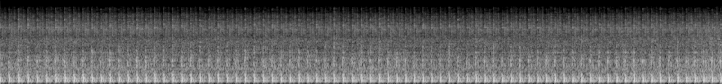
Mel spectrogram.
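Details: Single-cylinder Briggs & Stratton on bench with new Champion J8C plug and external coil, not warmed up: steady even putt about 220 beats a minute, no misses or knocks; normal running.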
